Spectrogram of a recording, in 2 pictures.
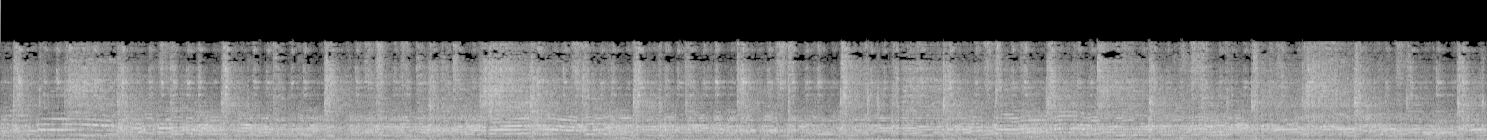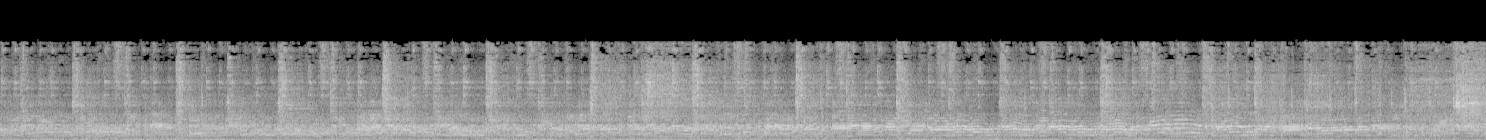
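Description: A live Southern rock band playing, with electric guitar lines over drums and bass, heard from the audience in a concert hall.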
